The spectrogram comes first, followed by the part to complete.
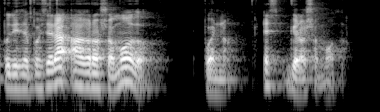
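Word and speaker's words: grosso modo: Otros casos de prótesis ocurre con algunas expresiones del latín a groso modo, no se dice así. La a esa no hay que decirla, es groso modo.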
